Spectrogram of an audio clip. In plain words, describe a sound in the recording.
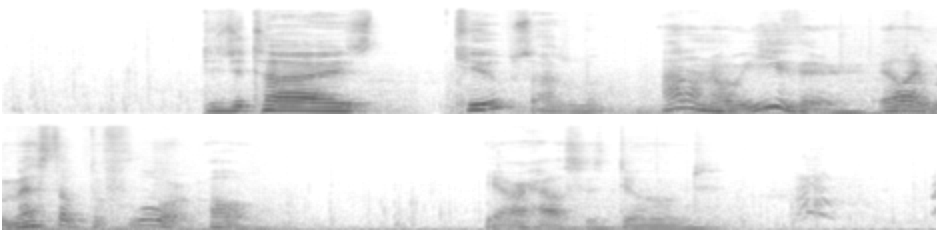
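A young man talks and reacts close to a microphone.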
